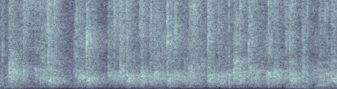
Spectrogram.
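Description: An audience clapping at a county board of supervisors meeting, a loud, sustained round of applause from the crowd that fills the room without pause.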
